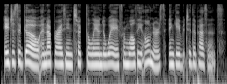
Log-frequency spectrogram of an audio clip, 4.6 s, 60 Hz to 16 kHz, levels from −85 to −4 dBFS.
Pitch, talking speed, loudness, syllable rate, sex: 225 Hz, 225 wpm, -17 LUFS, 5.9 syllables/s, female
